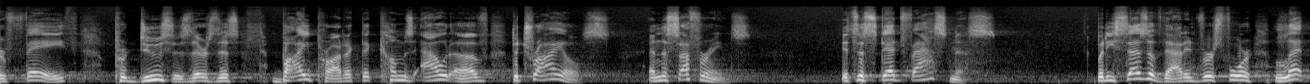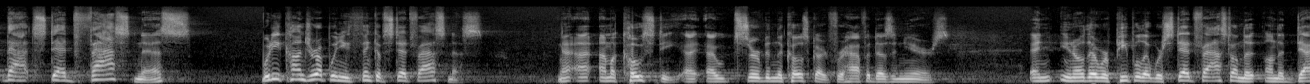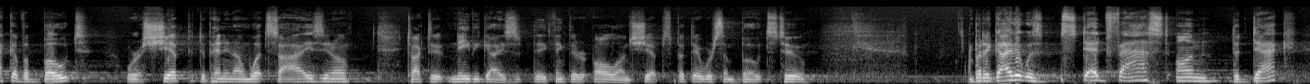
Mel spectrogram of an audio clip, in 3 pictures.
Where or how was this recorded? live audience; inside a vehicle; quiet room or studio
live audience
